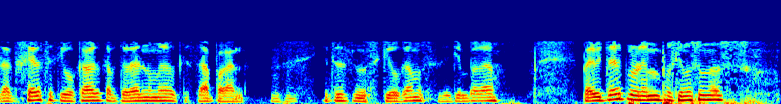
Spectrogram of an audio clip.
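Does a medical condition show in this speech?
Yes: Parkinson's disease; stooped posture at times, loss of strength, walking, running and tennis prescribed by neurologist; voice sometimes trembles, sometimes understood, sometimes not understood at all.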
